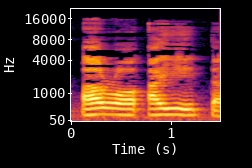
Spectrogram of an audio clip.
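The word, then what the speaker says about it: أرأيت: তা আর র আইতা এখানে আমরা যে ফুলটা করি আর রা বলি রা র বলতে হবে আর আইতা এরকম এই তাকে ধরবে এই লামকে তাহলে হবে আর আই ততাল তা লাম জবর তাল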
